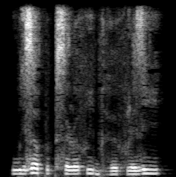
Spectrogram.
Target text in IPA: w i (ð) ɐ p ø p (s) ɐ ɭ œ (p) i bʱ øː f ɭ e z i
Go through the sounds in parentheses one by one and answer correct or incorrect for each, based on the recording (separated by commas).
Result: incorrect, correct, incorrect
